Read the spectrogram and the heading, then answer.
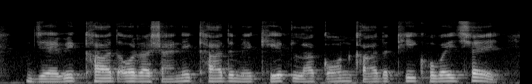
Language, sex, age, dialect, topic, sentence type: Magahi, male, 25-30, Western, agriculture, question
